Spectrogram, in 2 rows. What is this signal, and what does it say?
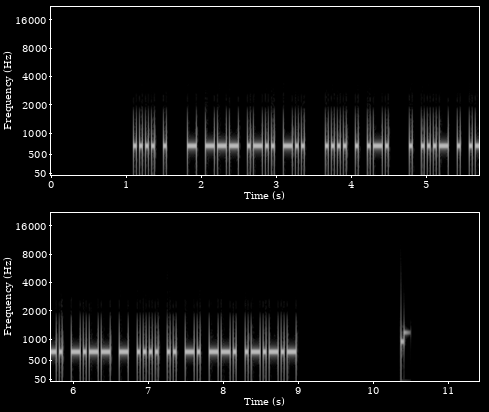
Morse code, heard as a keyed tone, about 28 wpm, 700 Hz. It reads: HE TOLD HER EVERYTHING.
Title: Sentences from Top 700 Words 30wpm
